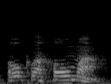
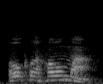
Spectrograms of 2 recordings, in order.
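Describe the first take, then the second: Both takes have the same delivery.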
